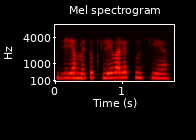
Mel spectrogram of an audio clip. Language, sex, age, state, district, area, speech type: Hindi, female, 18-30, Madhya Pradesh, Betul, urban, conversation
